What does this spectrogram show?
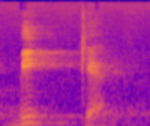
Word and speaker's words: বিজ্ঞান: এই যে বিগ তারপর হচ্ছে জ্ঞান। বিগ জ্ঞান। একটা উচ্চারণ হওয়ার কারণে এই জফলাটা হবে। বিজ্ঞান তারপর উল্লাস।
